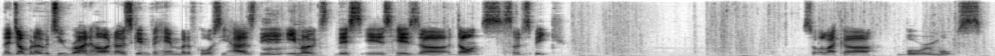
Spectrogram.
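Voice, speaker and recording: Male gaming video host, very bright forceful tone, casual commentary. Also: medium pitch, animated, a little slow, faint music behind. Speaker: video host showcasing game cosmetics.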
